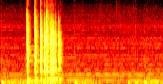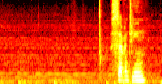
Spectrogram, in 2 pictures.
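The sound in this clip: Dice clatter across a table during a tabletop role-playing game history check, a brief burst of rattling bounces early on, followed after a quiet stretch by people talking.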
